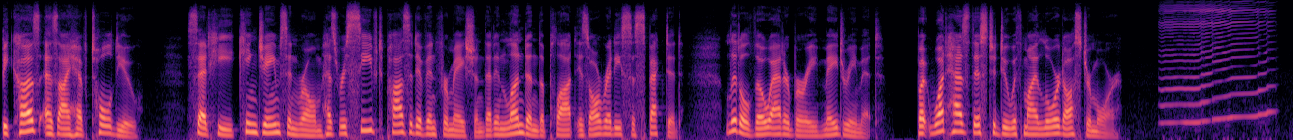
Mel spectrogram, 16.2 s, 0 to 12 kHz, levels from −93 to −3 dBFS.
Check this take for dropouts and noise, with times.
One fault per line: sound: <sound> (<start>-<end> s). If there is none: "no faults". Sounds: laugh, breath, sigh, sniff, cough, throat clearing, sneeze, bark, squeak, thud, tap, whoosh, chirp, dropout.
sound: squeak (14.5-16.0 s)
